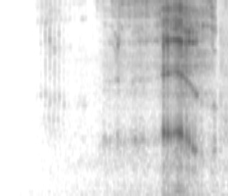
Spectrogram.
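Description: A sleeping boy snores, heard over a call, in a slow breath that swells from a soft rasp into a louder, throaty snort with a whistling tone near its peak, then eases off.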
